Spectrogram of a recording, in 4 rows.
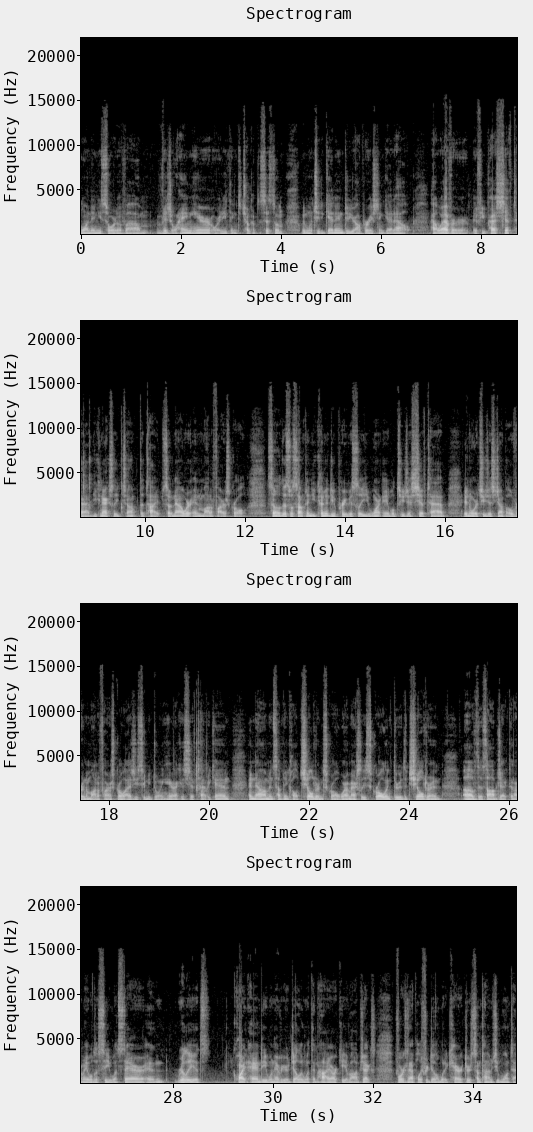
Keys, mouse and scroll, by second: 1.3-5.8 scroll up 16, 5.8-7.2 scroll up 2, 7.2-8.3 scroll up 2, 8.7 Tab, 10.8-11.9 scroll up 8, 11.9-13.0 scroll up 6, 13.0-13.8 scroll up 7, 14.1-14.5 scroll down 11, 15.0-15.9 scroll down 8, 15.9-19.1 scroll up 22, 19.1 scroll up 2, 19.6 Right, 20.6-22.2 scroll up 8, 22.2-22.5 scroll up 4, 23.1-23.6 scroll up 3, 23.6 scroll down 1, 23.8-25.5 scroll up 7, 25.5 scroll, 25.6-27.1 scroll down 21, 27.1-29.8 scroll up 17, 30.1-31.4 scroll down 7, 31.4-33.2 scroll up 1.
